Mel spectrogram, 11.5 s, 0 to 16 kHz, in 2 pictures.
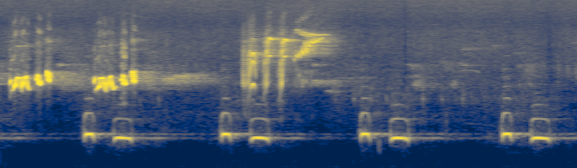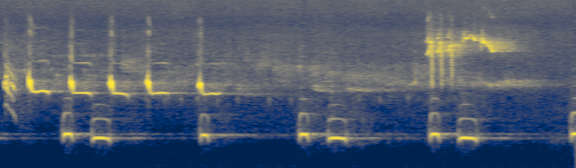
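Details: In woodland of Wielkopolski National Park, Poland, a Common Cuckoo repeats its two-note cu-coo about nine times at a steady pace, roughly every second and a half, over a singing song thrush's whistles and rattles; recorded 1990.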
